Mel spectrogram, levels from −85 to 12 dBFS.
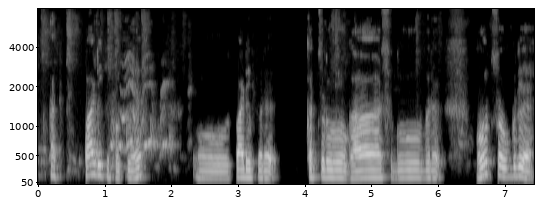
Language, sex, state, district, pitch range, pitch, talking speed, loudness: Rajasthani, male, Rajasthan, Churu, 125-155 Hz, 130 Hz, 135 wpm, -17 LUFS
